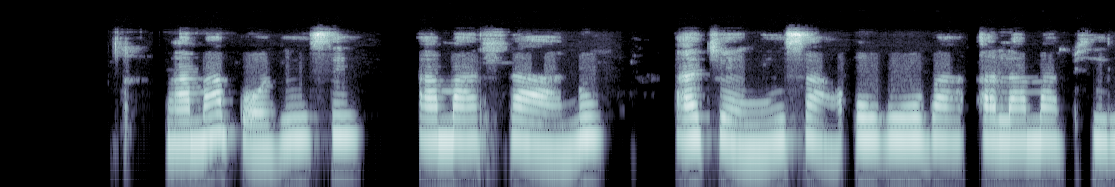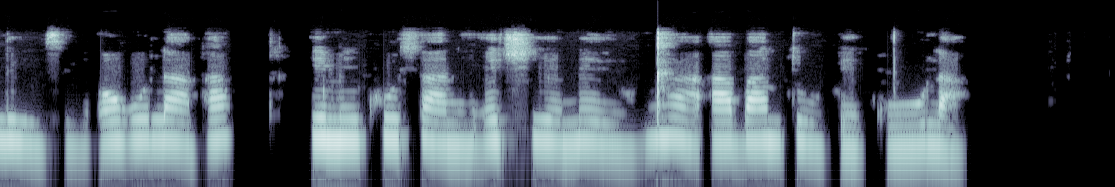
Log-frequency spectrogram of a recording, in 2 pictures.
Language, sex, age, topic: North Ndebele, female, 36-49, health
